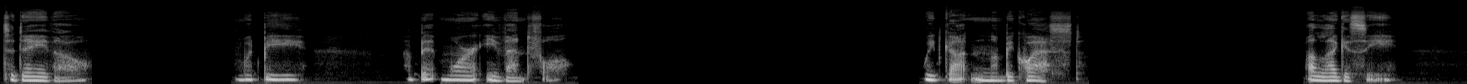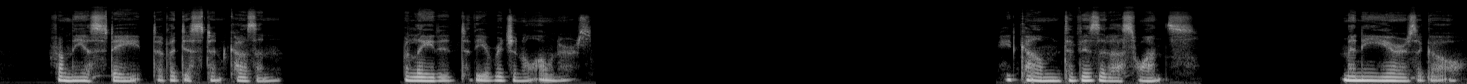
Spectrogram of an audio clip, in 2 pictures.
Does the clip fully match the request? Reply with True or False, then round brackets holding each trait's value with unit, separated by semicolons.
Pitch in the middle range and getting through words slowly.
True (180 Hz; 70 wpm)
